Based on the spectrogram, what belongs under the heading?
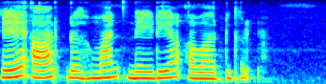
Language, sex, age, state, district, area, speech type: Malayalam, female, 30-45, Kerala, Kozhikode, urban, read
